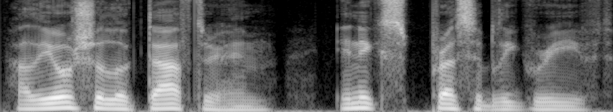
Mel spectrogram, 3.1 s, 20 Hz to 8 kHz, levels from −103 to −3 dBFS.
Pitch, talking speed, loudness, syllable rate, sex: 105 Hz, 115 wpm, -18 LUFS, 5.8 syllables/s, male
